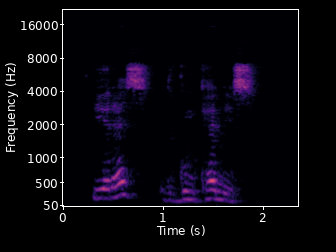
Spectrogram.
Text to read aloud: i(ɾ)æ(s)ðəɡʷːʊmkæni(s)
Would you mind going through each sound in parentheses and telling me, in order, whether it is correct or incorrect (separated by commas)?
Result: correct, correct, correct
